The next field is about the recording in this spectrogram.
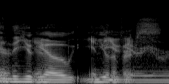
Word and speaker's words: Yu-Gi-Oh!: Yu-Gi-Oh!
